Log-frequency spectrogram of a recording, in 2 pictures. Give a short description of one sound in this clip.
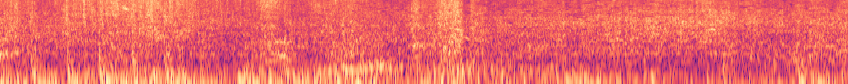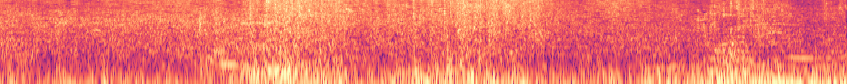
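A monster snarls and growls close by.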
